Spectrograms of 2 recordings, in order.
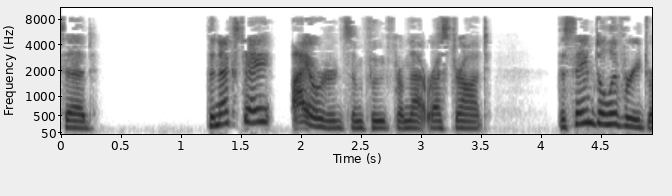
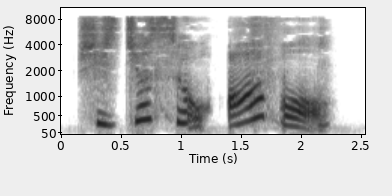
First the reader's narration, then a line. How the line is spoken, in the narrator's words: the woman whined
